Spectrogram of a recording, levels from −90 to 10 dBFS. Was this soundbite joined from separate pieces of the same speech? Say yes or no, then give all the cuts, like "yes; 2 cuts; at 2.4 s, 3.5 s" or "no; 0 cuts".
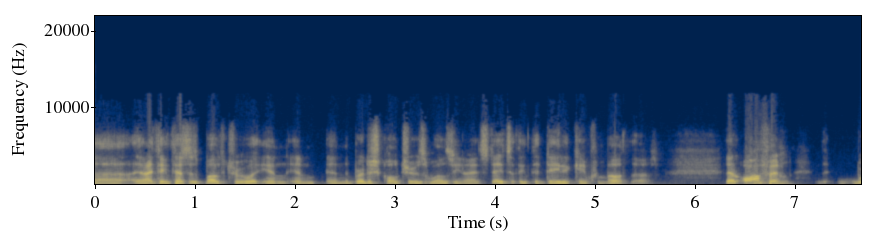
no; 0 cuts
